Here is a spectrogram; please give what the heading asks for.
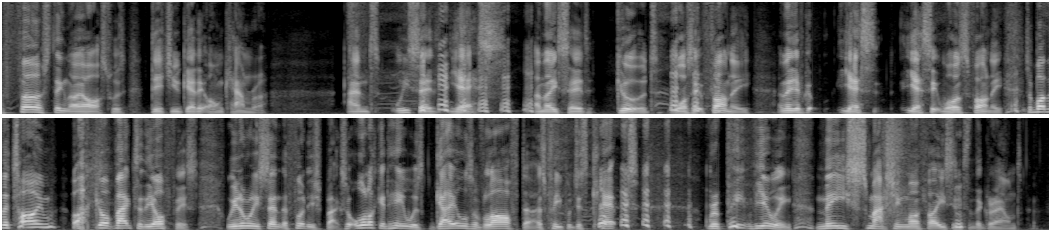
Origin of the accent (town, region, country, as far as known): United Kingdom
